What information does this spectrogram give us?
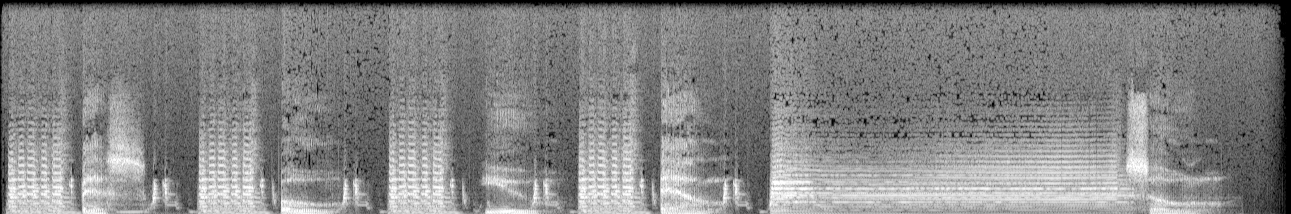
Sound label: S O U L jingle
